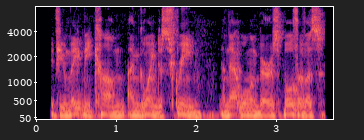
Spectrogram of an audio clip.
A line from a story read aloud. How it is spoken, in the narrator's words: Des said to me in a very serious tone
